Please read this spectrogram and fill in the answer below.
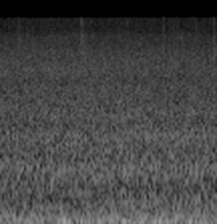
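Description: Steady rain falling, an even hiss with a low rumble beneath it.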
